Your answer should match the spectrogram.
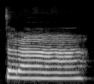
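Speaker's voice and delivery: high, bright-eyed little mouse announcing itself; squeaky triumphant mouse reveal; cute mouse ta-da. Pretend. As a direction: burst out like a tiny mouse on stage. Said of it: "throws open the doors like".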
